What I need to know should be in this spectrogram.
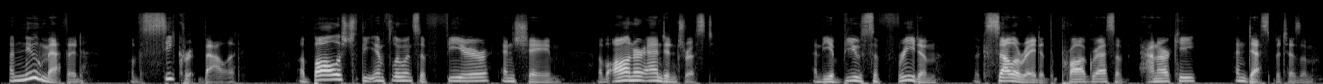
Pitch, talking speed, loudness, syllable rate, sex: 140 Hz, 130 wpm, -20 LUFS, 5.3 syllables/s, male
